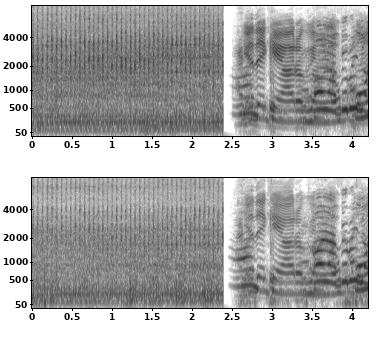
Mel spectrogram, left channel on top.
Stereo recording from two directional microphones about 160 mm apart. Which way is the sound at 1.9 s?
20° right (ahead or behind).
